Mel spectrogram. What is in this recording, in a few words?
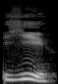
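"йи", Komi, female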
